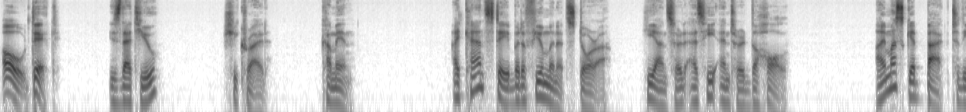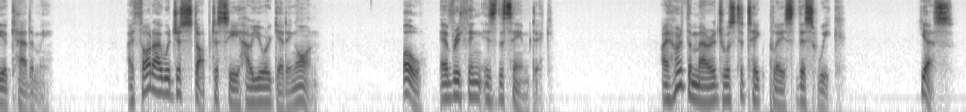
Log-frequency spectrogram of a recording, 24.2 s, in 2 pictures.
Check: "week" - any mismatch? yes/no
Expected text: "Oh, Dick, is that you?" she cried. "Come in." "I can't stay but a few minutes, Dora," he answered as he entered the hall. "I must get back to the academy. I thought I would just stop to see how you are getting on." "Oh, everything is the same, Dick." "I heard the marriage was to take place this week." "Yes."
no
